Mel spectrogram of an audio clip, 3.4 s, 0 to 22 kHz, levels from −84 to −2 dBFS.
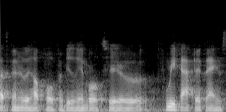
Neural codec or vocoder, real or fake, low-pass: codec, 16 kHz, 1 kbps, FunCodec, trained on LibriTTS, 50 frames a second; fake; 7.2 kHz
